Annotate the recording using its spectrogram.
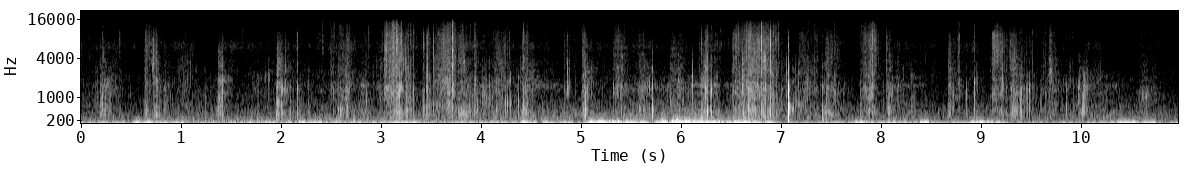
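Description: Footsteps on dry grass stubble and loose stony glacial till, irregular steps with small clicks, and a low rumble for a couple of seconds around the middle.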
